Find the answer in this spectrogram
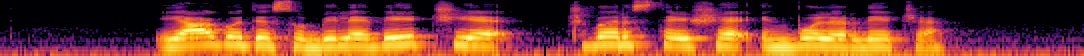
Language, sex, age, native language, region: Slovenian, female, 30-49, Slovenian, Central Slovenia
